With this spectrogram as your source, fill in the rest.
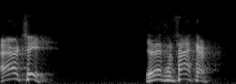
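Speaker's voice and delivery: shouting. A character shouts at another character while running over to him. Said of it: "I'm shouting at Archie as I run over".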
